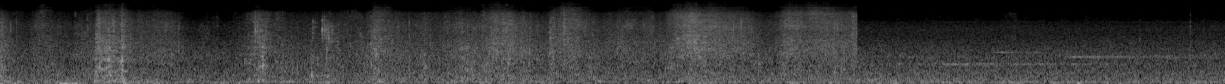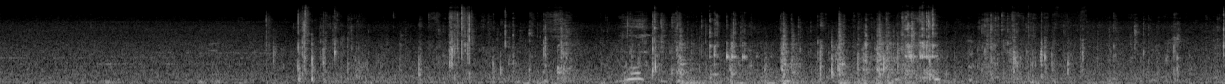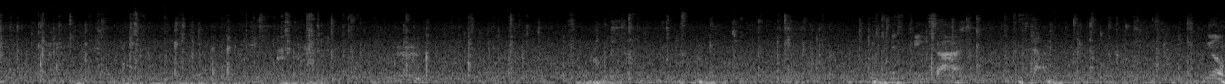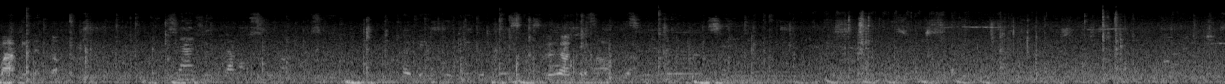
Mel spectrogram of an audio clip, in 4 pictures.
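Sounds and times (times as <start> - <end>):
creek water rushing: 0.0 - 9.4, 11.5 - 49.0
rapid clicks and knocks: 18.8 - 23.2.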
